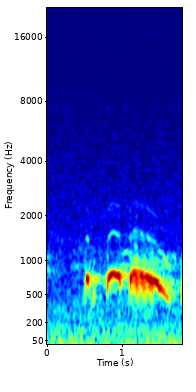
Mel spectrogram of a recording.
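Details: Kuk 3 spotted dove from a local wild line: a clipped first note, a smooth second coo, then a long mournful tone gliding down in pitch before the phrase restarts.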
